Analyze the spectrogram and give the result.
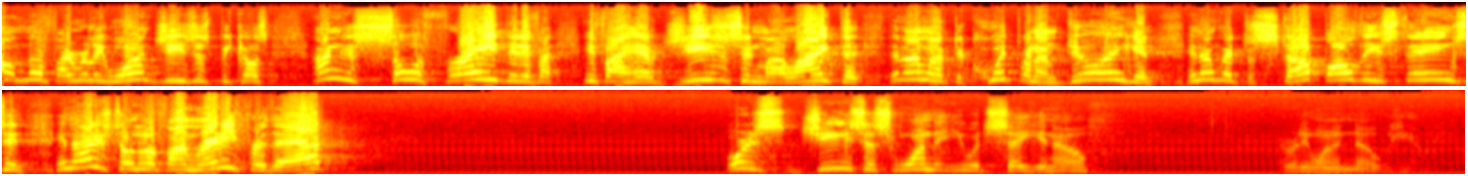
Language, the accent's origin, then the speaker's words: English; West Virginia, United States; You got to remember, I'm from West Virginia.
